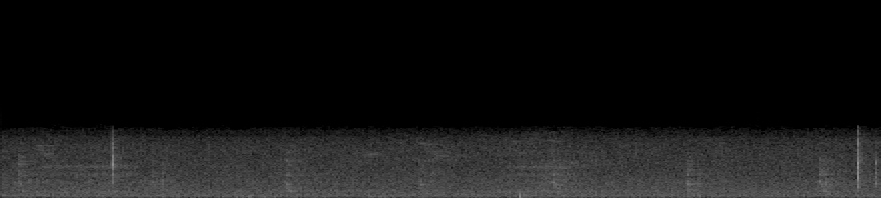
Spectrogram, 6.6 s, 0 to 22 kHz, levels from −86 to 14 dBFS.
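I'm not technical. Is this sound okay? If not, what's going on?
No. Near the end, from about 5.14 to 6.19 seconds, there is a quick run of seven small ticks. These are CD scratch ticks. A scratch or mark on the disc spoils a bit of the recording each time the disc spins past it. The player can't fully repair that spot, so it patches over it, and each patch lasts only a few thousandths of a second. You hear this as a steady clicking, roughly six or seven times a second.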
